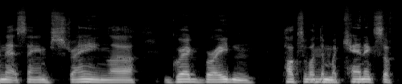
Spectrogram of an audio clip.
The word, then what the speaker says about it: Braden: many others in that same strain uh greg braden talks about the mechanics of prayer what happens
